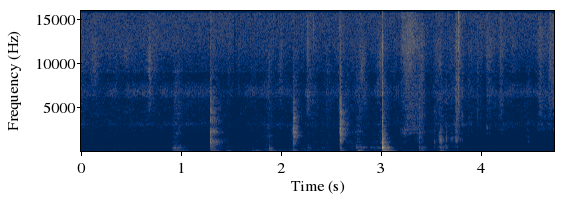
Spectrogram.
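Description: Light knocks and taps sound as a cardboard box is handled on a table.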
